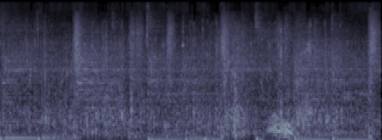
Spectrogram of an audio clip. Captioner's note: bike rattles over rocks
